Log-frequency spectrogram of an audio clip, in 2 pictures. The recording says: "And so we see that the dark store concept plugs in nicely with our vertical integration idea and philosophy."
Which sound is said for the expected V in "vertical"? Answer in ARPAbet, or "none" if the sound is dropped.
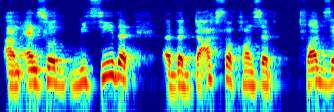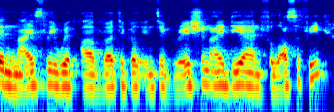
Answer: V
